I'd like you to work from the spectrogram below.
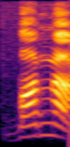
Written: bAnga7

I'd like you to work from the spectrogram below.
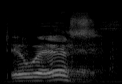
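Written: t'éwe'é:s

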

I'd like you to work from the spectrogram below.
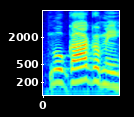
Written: mugAg1mi

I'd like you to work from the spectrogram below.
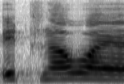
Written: itNGAwaya

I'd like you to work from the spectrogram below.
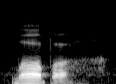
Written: bOOp7o7

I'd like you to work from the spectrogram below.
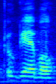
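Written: t'ugébɨl

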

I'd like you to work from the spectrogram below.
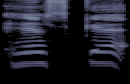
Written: hEsge7

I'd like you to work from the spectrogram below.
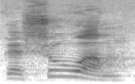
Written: gesUUwam

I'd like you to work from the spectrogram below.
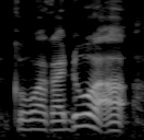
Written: guwAgaydUwa7a

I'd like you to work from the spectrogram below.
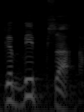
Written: gabIpsa7

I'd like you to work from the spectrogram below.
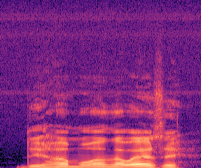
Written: dihAmu7AngawEEsi

